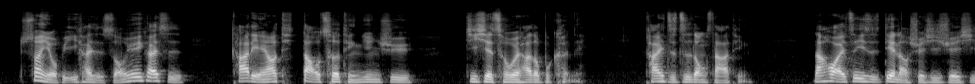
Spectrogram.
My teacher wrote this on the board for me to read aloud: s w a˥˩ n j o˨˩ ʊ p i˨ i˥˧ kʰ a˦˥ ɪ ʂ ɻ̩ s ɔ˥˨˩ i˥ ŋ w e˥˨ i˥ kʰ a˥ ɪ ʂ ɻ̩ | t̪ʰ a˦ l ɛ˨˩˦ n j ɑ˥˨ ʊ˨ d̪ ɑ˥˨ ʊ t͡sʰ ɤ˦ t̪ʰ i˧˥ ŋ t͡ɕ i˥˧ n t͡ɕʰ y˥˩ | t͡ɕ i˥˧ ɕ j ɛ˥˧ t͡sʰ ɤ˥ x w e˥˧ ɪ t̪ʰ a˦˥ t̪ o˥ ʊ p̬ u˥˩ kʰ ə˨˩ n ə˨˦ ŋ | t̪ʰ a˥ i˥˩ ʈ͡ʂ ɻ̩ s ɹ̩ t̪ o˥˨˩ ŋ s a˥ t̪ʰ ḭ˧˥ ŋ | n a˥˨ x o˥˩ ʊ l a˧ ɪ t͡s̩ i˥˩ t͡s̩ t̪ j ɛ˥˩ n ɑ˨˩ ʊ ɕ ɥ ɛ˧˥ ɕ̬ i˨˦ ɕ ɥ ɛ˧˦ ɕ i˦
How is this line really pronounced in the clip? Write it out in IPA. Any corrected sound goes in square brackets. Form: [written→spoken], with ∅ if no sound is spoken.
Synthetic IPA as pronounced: s w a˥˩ n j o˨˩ ʊ p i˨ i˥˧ kʰ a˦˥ ɪ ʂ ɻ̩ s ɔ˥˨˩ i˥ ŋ w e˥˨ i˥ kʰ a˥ ɪ ʂ ɻ̩ | t̪ʰ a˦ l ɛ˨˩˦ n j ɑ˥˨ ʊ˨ [d̪→t̪] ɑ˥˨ ʊ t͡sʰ ɤ˦ t̪ʰ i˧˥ ŋ t͡ɕ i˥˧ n t͡ɕʰ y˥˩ | t͡ɕ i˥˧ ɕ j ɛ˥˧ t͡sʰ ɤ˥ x w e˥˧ ɪ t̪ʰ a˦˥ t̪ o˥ ʊ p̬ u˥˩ kʰ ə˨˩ n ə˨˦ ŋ | t̪ʰ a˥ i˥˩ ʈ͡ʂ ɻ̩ [s→t͡s] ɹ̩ t̪ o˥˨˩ ŋ s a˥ t̪ʰ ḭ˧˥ ŋ | n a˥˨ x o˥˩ ʊ l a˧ ɪ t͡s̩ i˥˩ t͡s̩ t̪ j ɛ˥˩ n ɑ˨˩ ʊ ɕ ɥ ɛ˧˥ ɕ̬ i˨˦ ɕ ɥ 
